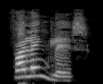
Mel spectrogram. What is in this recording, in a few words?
do you speak english, galician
